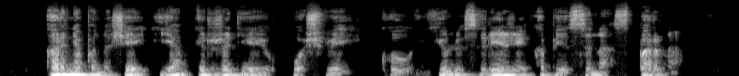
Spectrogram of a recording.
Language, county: Lithuanian, Kaunas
